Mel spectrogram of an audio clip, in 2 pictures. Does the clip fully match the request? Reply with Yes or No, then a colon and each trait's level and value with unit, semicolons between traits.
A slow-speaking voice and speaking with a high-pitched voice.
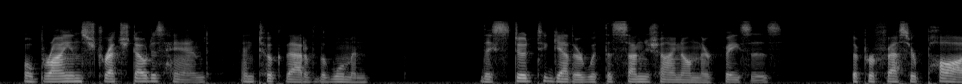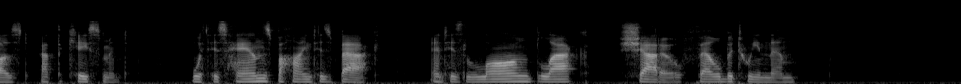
No: slow, 125 wpm; low, 120 Hz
